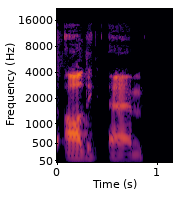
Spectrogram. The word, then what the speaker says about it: Arlecchino: So Harlequin, the name Harlequin, it only comes from, it's pronounced Arlecchino. So Harlequin, in Italian they call it Arlecchino.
